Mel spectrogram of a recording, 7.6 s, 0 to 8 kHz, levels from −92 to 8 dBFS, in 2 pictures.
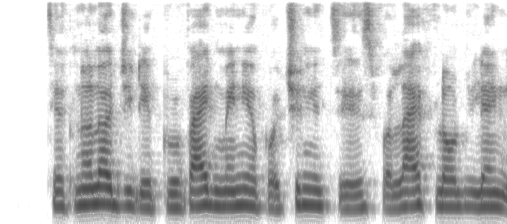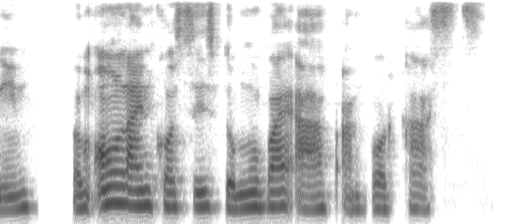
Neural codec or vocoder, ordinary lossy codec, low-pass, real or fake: codec, 16 kHz, 8 kbps, FunCodec, trained on LibriTTS, 25 frames a second; none; none; fake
